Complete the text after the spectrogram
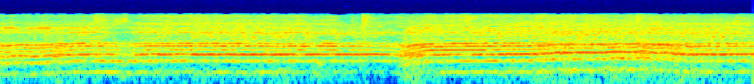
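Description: A middle-aged man sings loudly and steadily into a microphone in an echoing hall.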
